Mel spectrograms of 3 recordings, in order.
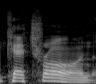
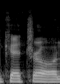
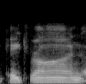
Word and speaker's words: Catron: here Danny katron now I have said your name wrong for many a year and us over here on the eastern part of the South we we probably going to keep saying it wrong but don't take no offense to it Danny how you doing today oh I'm doing great and it's like catching and I know a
